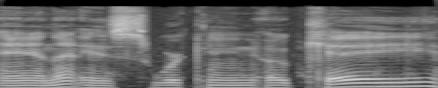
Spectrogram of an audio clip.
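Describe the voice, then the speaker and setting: In a relaxed tone, a man speaks with very wide pitch swings, the sound dry and close with no echo despite noticeable background noise. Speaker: Minecraft gameplay YouTuber. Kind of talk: casual gameplay commentary. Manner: relaxed, low-energy; hesitant, filler-heavy.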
